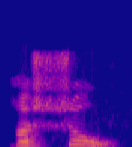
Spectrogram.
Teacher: জীভের অগ্রভাগটা উঁচুর দিকে উঠে থাকছে সেজন্য এটা উচ্চ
